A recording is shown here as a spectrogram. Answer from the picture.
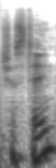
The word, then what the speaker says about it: Chastain: Chastain, spricht man das so aus? – Ja, ja.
